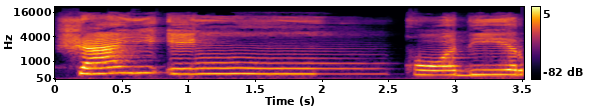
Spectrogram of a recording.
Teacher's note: Tanwin bertemu kof. Dibaca samar. Nunnya nggak jelas. Suara N-nya nggak jelas. Hukumnya ikhfa.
